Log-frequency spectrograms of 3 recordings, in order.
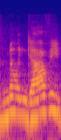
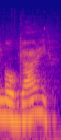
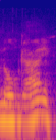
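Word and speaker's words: Milngavie: Um, a lot of people read that as Milgavi, but it's actually Mgai. That's how you pronounce it. Milgai.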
